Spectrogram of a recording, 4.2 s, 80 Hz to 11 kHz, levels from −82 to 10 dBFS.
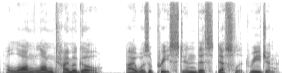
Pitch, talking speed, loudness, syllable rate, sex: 115 Hz, 185 wpm, -18 LUFS, 4.8 syllables/s, male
